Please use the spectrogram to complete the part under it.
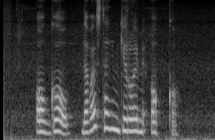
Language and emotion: Russian, positive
